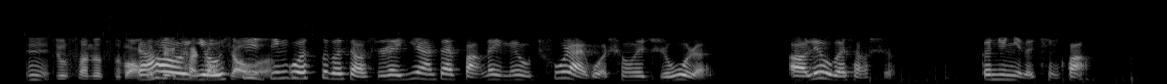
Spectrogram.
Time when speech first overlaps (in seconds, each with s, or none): 1.4 s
